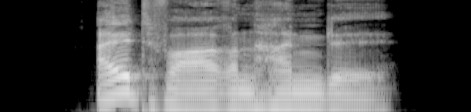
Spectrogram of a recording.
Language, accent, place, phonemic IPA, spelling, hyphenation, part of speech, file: German, Germany, Berlin, /ˈaltvaːʁənˌhandəl/, Altwarenhandel, Alt‧wa‧ren‧han‧del, noun, De-Altwarenhandel.ogg
- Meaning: used goods trade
